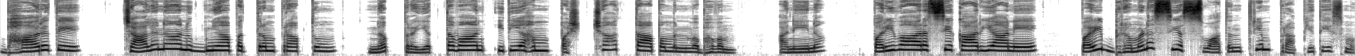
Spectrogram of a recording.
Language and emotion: Sanskrit, sad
